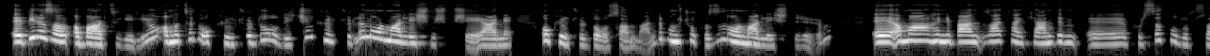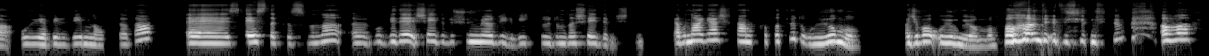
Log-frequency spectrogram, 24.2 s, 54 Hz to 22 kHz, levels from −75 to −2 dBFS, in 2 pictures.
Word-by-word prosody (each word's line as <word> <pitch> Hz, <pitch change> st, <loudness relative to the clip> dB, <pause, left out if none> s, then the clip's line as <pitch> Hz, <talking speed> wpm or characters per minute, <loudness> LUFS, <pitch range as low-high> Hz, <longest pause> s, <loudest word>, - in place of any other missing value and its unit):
eee, 255 Hz, 0 st, +8 dB
biraz 395 Hz, -4 st, +5 dB
a 260 Hz, -2 st, +6 dB
abartı 200 Hz, -4 st, +5 dB
geliyor. 170 Hz, -, -6 dB
Ama 260 Hz, 0 st, +4 dB
tabii 330 Hz, +4 st, -8 dB
o 240 Hz, +1 st, +1 dB
kültürde 225 Hz, +4 st, -5 dB
olduğu 275 Hz, -11 st, -5 dB
için 385 Hz, -, -7 dB
kültürle 295 Hz, -, -4 dB
normalleşmiş 235 Hz, -, +1 dB
bir -, -, -22 dB
şey. -, -, -6 dB
Yani, 175 Hz, +1 st, -1 dB, 0.3 s
o 285 Hz, 0 st, +1 dB
kültürde 195 Hz, -9 st, -4 dB
olsam 165 Hz, -, -6 dB
ben -, -, -12 dB
de 345 Hz, -, -8 dB
bunu 260 Hz, -2 st, +3 dB
çok 270 Hz, -6 st, -10 dB
hızlı 280 Hz, -, -9 dB
normalleştiririm. 185 Hz, -, -1 dB, 0.4 s
Eee, 245 Hz, 0 st, +8 dB
ama, 270 Hz, +2 st, +6 dB, 0.2 s
hani, 260 Hz, -2 st, +1 dB
ben 255 Hz, -1 st, +4 dB
zaten 260 Hz, -1 st, -3 dB
kendim, 230 Hz, +1 st, -3 dB
eee, 195 Hz, +2 st, -8 dB
fırsat 255 Hz, +10 st, -10 dB
olursa 190 Hz, -, -9 dB
uyuyabildiğim 205 Hz, 0 st, -4 dB
noktada, 195 Hz, -, -4 dB, 0.3 s
eee, 220 Hz, -1 st, +2 dB
siesta 235 Hz, +1 st, +1 dB
kısmını, 225 Hz, +7 st, -7 dB
ııı, 225 Hz, 0 st, -8 dB
bu 250 Hz, -3 st, -13 dB
bir 260 Hz, -, -4 dB
de 275 Hz, 0 st, +2 dB
şey 275 Hz, -3 st, -5 dB
de 245 Hz, -, -13 dB
düşünmüyor 250 Hz, 0 st, 0 dB
değilim. 205 Hz, -7 st, -11 dB
İlk 215 Hz, +1 st, -14 dB
duyduğumda 220 Hz, 0 st, -6 dB
şey 225 Hz, -2 st, -4 dB
demiştim: 185 Hz, -, -17 dB, 0.3 s
"Ya 230 Hz, -, -1 dB
bunlar 285 Hz, +2 st, +4 dB
gerçekten 300 Hz, -3 st, -1 dB
kapatıyor 265 Hz, +6 st, -7 dB
da -, -, -7 dB
uyuyor 205 Hz, +4 st, +1 dB
mu? 165 Hz, -12 st, +2 dB, 0.4 s
Acaba 235 Hz, +4 st, +1 dB
uyumuyor 205 Hz, -10 st, 0 dB
mu?" 165 Hz, +2 st, -10 dB
falan 295 Hz, +4 st, +8 dB
diye 295 Hz, -2 st, -2 dB
düşünmüştüm 255 Hz, +6 st, -6 dB, 0.3 s
ama 320 Hz, +2 st, +4 dB
235 Hz, 160 wpm, -22 LUFS, 205-270 Hz, 0.4 s, eee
